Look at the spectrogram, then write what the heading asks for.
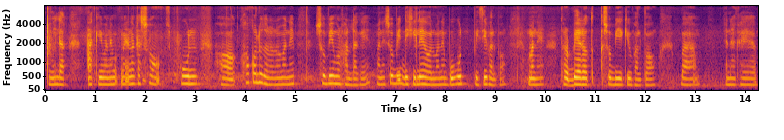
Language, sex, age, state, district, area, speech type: Assamese, female, 18-30, Assam, Darrang, rural, spontaneous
